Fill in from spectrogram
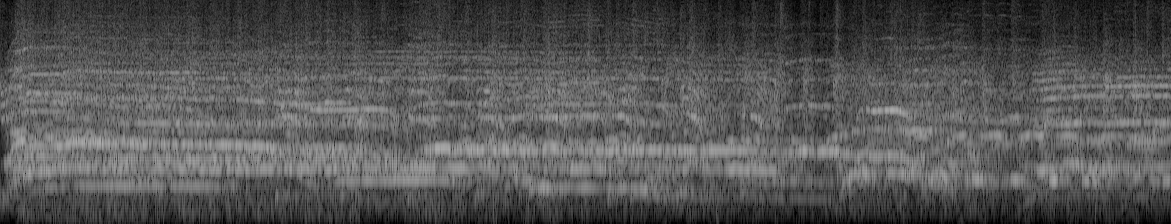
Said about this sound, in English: In what has been the closest result in applause voting history, this year's Pod Slam Rumble winner is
